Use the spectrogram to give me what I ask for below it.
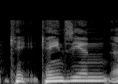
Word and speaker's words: Keynesian: Yeah, you know, I think what we're seeing is really the end game of uh, uh, Keynes, Keynesian economics.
